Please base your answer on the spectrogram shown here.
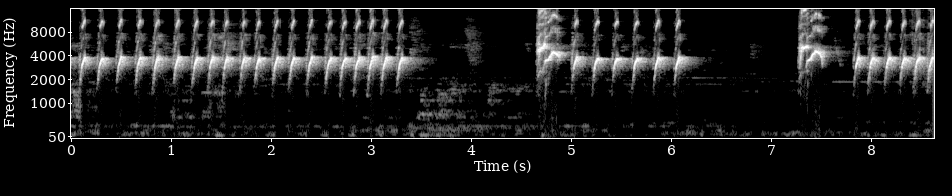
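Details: Cucak ranting bulbul bait call for drawing in birds: an extended rapid volley of shrill downslurred chirps, a lull, then two harsh buzzy notes, each followed by more fast chirping.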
